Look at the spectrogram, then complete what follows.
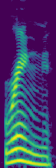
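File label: "ring", English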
